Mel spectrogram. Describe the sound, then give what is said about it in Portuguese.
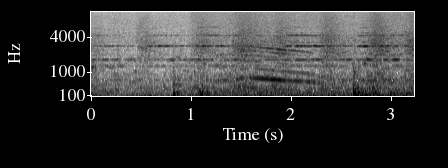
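A train bell rings with sustained metallic overtones, struck a couple of times over a steady rumble of rail noise, moderately loud, on the train running between Tiradentes and São João del Rei in the Campo das Vertentes region, recorded in Tiradentes. “E quando o trem, esse sino do trem também começa a tocar, ó.”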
